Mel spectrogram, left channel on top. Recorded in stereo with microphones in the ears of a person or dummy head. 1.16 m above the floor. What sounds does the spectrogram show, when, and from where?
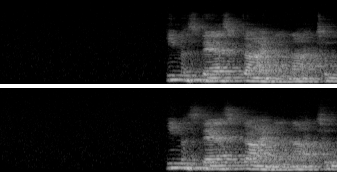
1.7 s a woman speaking: 15° left (ahead or behind), 4 m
